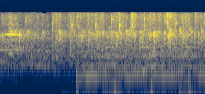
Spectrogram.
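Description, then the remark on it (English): An audience at the BBC television program How Mad Are You? applauds steadily to encourage performers appearing one by one, a dense wash of many hands clapping at once, with a low rumbling tone joining in partway through and continuing underneath the applause. “All of them look very worried, but everyone claps to encourage them, and each of the people manages to perform well.”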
